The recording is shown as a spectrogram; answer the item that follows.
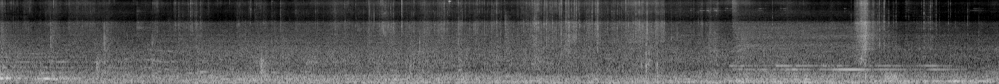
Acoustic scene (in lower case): subway station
